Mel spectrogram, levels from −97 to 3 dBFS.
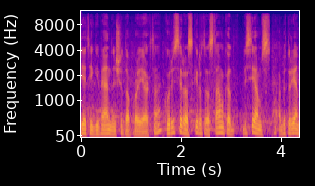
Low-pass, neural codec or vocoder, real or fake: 10.8 kHz; none; real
